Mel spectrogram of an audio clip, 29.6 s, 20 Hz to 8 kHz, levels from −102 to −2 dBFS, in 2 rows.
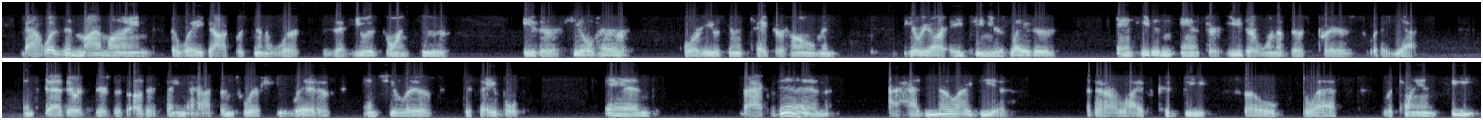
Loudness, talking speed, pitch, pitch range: -26 LUFS, 165 wpm, 85 Hz, 65-95 Hz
